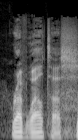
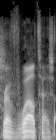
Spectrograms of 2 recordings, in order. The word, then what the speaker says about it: Revueltas: Revueltas. – Revueltas. R-E-V-U-E-L-T-A-S. – R-E-V-U-E-L-T-A-S. – Did I say it wrong? – Yeah, no, you said it wrong. I think you spelled it wrong.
